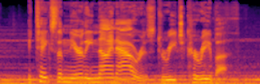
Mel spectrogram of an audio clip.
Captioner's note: voiceover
